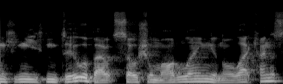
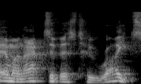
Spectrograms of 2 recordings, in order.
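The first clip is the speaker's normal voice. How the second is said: I'M stressed on a rising pitch. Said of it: "If you want to say".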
